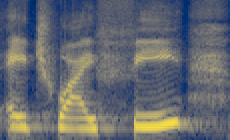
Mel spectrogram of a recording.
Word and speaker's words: hyphae: Mold grows as a network of microscopic filaments called hyphae, pronounced HYPHE, that penetrate into any porous surface they can access.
